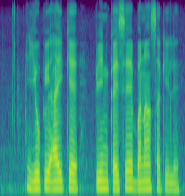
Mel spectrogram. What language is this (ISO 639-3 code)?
mag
